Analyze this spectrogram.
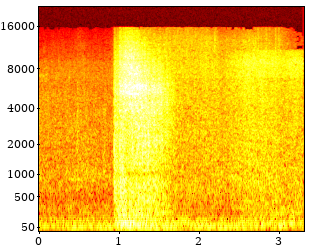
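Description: A shell splashes into the water close by with a loud burst.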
